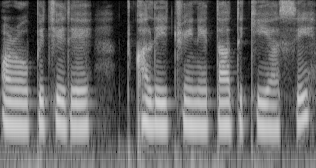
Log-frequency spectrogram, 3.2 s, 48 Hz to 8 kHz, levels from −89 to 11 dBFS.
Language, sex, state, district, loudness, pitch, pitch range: Nagamese, female, Nagaland, Kohima, -15 LUFS, 175 Hz, 170-185 Hz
